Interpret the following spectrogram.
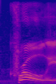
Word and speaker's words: Crowley: in his name some people pronounce this name Crowley and some Crowley in his own writings he said it's pronounced Crowley it runs with Holy One Day in Cairo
